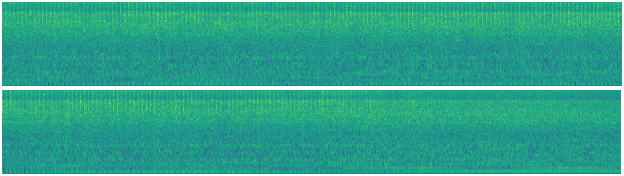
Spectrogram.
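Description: Steady loud run with an uneven, lumpy beat and a clear drop in engine speed near the end, consistent with surging and occasional misfire.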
